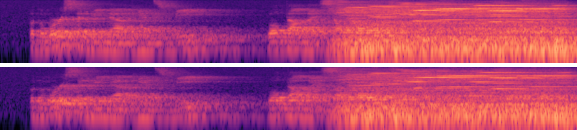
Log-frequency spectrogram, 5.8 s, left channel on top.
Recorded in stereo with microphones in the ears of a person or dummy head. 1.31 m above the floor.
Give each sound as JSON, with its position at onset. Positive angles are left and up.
{"t": 0.3, "sound": "a man speaking", "side_deg": 65, "distance_m": 3.5}
{"t": 3.3, "sound": "a phone ringing", "side_deg": 45, "distance_m": 1.6}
